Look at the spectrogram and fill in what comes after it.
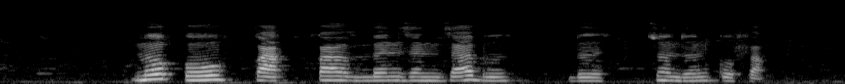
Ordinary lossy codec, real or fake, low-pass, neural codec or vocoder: MP3, 48 kbps; real; 7.2 kHz; none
